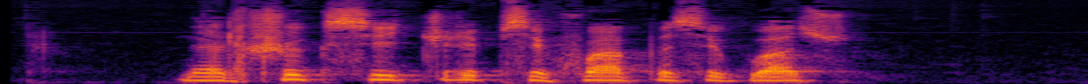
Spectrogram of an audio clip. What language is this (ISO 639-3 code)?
kbd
